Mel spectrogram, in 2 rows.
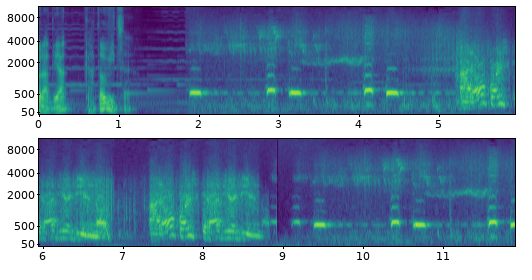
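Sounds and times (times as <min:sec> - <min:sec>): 
speech: 0:00.0 - 0:01.3, 0:05.3 - 0:08.9
cuckoo calling its two-note hoot: 0:01.7 - 0:05.5, 0:08.3 - 0:11.8
faint chirping: 0:01.8 - 0:05.3, 0:08.6 - 0:11.8.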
